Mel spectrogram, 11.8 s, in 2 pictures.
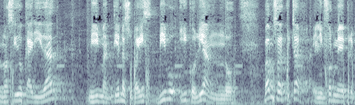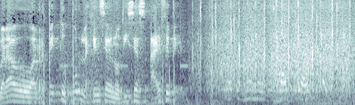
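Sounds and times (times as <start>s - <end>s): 
speech: 0.0s - 9.1s
standing ovation applause in the US Congress: 9.1s - 11.8s
voices cheering: 9.3s - 11.8s.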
